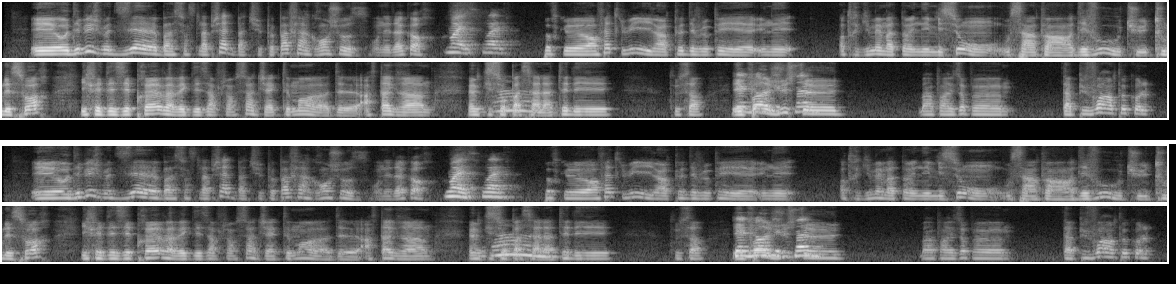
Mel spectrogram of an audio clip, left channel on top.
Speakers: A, on the left; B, on the right.
A: Et au début, je me disais, bah sur Snapchat, bah tu peux pas faire grand-chose, on est d'accord.
B: Ouais, ouais.
A: Sauf que, en fait, lui, il a un peu développé une, é- entre guillemets, maintenant une émission où c'est un peu un rendez-vous où tu, tous les soirs, il fait des épreuves avec des influenceurs directement euh, de Instagram, même qui
B: Ah,
A: sont passés à la télé, tout ça.
B: Quel
A: Et pas
B: genre
A: juste,
B: d'épreuve?
A: euh, bah, par exemple, euh, t'as pu voir un peu koh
